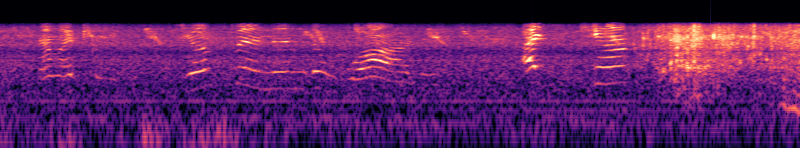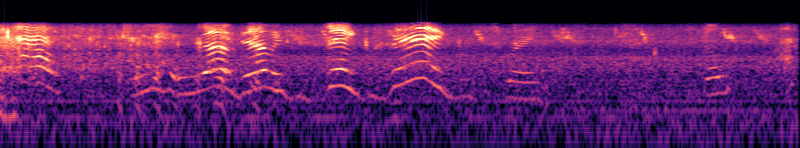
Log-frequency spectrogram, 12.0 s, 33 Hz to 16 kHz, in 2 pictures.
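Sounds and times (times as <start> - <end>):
high-pitched child's voice: 0.3 - 4.8, 6.0 - 6.5, 7.4 - 10.2, 11.3 - 11.6
pool water splashing: 4.4 - 9.0.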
